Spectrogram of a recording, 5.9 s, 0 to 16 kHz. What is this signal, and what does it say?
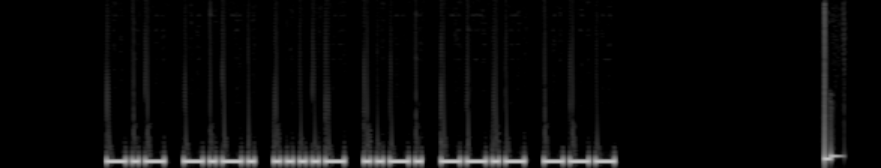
Morse code, heard as a keyed tone, about 28 wpm, 700 Hz. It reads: KC4FQO
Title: USA Call Signs - 6 Characters - 4x Character Spacing - 28wpm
